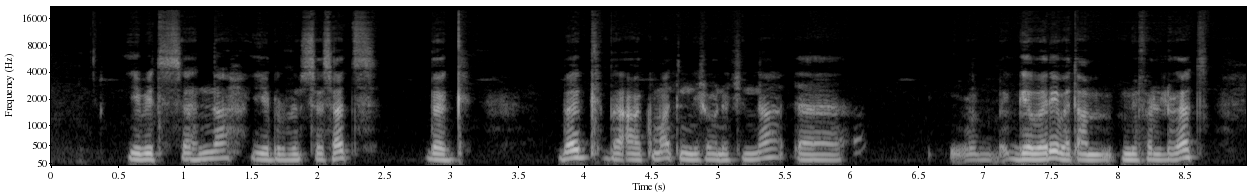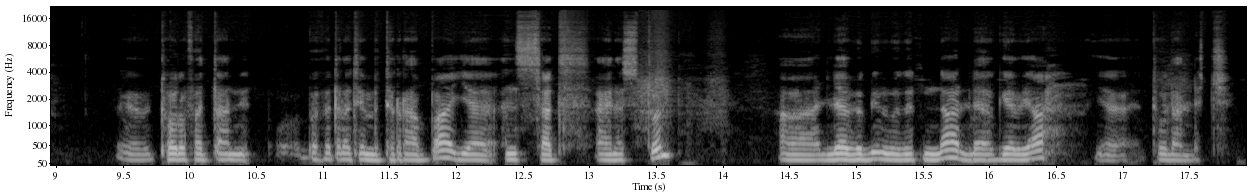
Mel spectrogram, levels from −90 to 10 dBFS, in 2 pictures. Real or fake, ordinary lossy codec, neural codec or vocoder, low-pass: fake; Opus, 64 kbps; vocoder, 48 kHz, 128 mel bands, Vocos; 19.8 kHz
